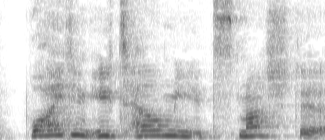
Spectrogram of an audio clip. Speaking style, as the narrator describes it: I cried

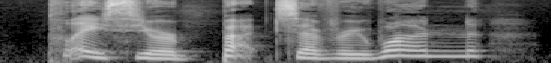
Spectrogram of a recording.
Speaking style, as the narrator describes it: A vaguely familiar voice called out

